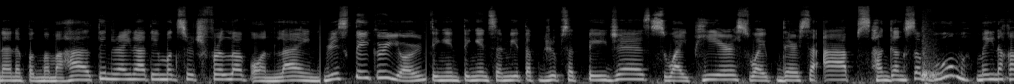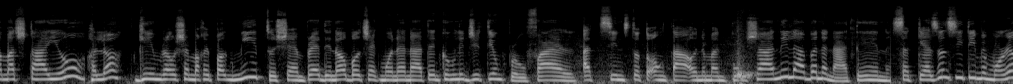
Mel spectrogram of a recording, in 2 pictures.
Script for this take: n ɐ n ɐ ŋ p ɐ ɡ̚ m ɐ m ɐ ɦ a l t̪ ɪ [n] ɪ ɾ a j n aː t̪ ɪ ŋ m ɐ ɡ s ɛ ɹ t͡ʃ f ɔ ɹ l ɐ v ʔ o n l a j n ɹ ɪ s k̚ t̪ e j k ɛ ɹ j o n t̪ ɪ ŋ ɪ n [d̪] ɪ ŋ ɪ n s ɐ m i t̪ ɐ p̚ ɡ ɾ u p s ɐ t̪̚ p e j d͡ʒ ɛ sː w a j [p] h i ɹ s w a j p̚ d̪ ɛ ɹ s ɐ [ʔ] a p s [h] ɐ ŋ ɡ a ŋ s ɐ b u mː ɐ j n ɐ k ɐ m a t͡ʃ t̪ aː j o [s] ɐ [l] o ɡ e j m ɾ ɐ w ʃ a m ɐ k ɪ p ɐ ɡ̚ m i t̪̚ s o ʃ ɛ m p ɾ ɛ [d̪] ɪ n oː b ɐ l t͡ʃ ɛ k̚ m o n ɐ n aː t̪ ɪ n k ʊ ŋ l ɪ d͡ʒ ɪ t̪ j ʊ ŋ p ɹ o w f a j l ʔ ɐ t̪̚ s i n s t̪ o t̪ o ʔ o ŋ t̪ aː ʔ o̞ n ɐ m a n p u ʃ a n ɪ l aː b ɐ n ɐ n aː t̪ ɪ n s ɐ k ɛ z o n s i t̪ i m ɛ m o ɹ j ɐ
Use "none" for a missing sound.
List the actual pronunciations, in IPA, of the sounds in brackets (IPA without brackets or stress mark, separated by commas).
n, t̪, p, ʔ, h, h, l, d̪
